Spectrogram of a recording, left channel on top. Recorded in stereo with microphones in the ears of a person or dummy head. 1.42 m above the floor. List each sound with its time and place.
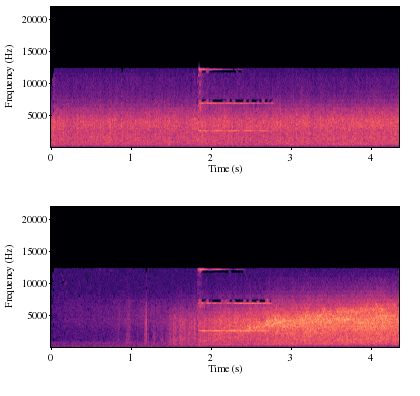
1.8 s a chime: 15° left (ahead or behind), 4 m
